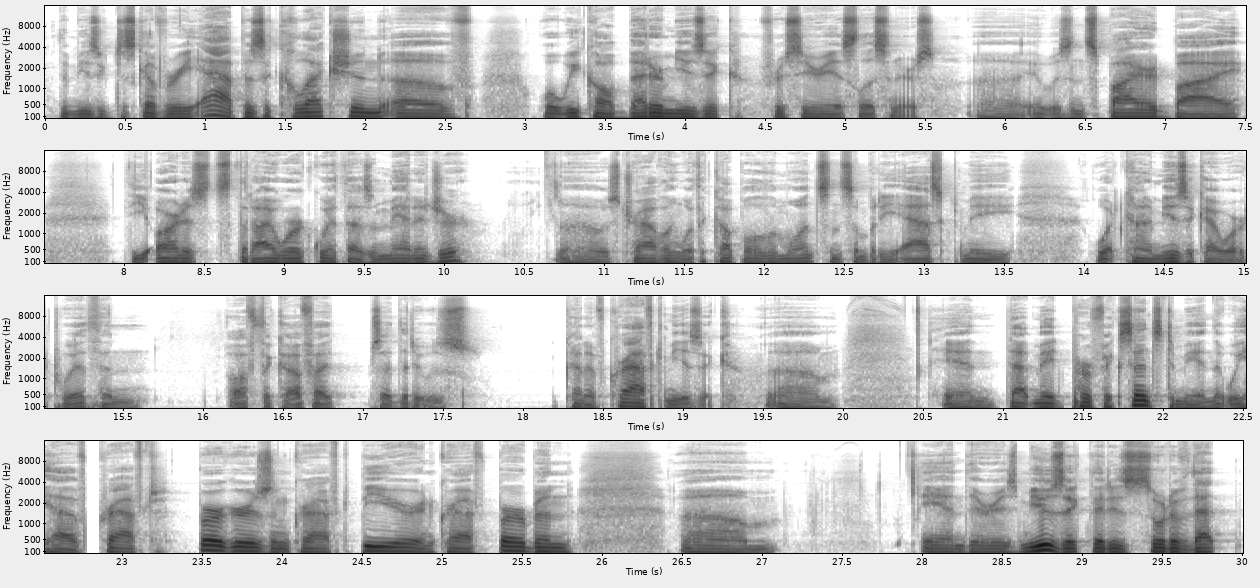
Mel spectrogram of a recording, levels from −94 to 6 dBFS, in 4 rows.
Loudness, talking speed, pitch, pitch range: -22 LUFS, 190 wpm, 100 Hz, 95-110 Hz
